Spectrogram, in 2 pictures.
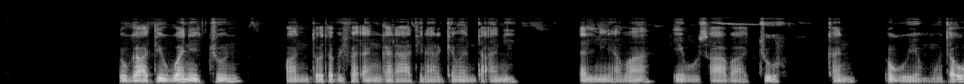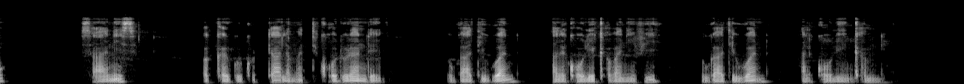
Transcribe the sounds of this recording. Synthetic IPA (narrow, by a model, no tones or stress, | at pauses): ᶑʊɡaːt̪iːwːɐnjɛt͡ʃːuːn | waːnt̪oːt̪ɐbɪfɐᶑɐŋɡɐlaːt̪iːnɐ̰ɾɡɐmɐnt̪ɐ̰ʔɐniː | ᶑɐlːinɐ̰maːd̪̥e̞ːbuːsaːba̰ːt͡ʃːṵːf | kɐn | ɔɡʊːjɛ̰mːṵːt̪ɐʔʊ | ʔɪsa̰ːnis | b̥ɐkːɐɾɡʊlɡʼʊd̪̥ːaːlɐmɐt̪ːɪ̥kʼo̞ːd̪uːd̪ɐnd̪eːɲːɐ̥ | ᶑʊɡaːt̪iːwːɐn | hɐ̰lkʰo̞ːliːkʼɐbɐniːfɪ | ᶑʊɡaːt̪ḭːwːɐn | hɐlko̞ːliːhɪŋkʼɐbnɛ̥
